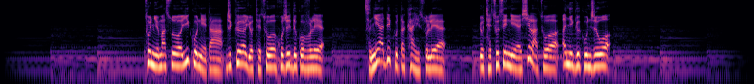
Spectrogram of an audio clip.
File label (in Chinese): 凉山彝语; 地中海以哥念; nuosu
